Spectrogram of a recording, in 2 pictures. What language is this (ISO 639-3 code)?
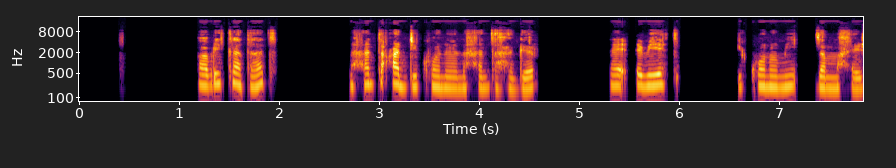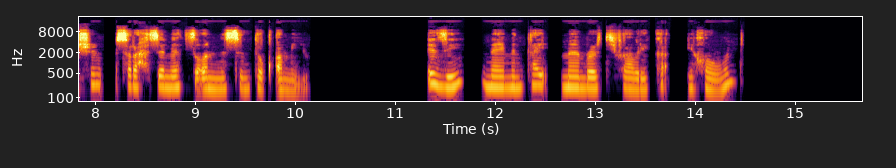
tir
